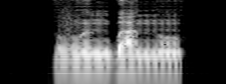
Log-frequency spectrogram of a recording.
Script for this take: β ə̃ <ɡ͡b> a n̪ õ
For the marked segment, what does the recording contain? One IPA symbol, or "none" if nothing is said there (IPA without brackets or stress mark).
ɡ͡b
